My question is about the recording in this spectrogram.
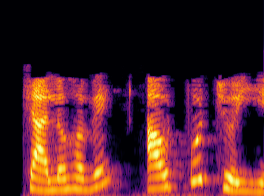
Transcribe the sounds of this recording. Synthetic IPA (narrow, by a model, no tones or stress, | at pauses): t͡ʃaːloɦɐʋeaːʊʈ̚pʊʈ̚d͡ʒoːie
